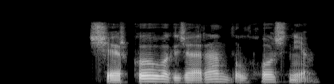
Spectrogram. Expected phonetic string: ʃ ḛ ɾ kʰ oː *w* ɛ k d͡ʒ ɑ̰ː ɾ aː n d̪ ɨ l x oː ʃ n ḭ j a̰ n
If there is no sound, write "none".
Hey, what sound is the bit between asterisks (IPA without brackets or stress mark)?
w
